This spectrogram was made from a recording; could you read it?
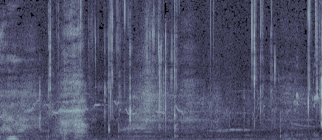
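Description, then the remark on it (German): A small blue-furred creature sitting on a compost heap chews and munches quietly, with irregular soft crunchy and wet mouth sounds over about three seconds and no clear speech. “Das Wesen kaut und mampft, sieht aber alles andere als zufrieden aus.”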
